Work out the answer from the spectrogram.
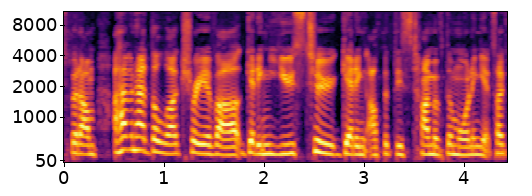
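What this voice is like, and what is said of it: Rough, lowered sick-sounding voice. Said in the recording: “I have been a little bit crook. And as you can probably hear in my voice, I actually sound like a lilting soprano compared to how I've sounded the last couple of days”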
